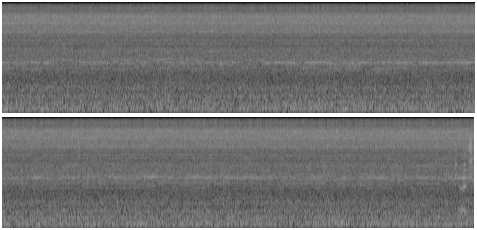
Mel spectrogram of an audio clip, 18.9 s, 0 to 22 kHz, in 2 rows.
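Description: A United A319 jet in the X-Plane flight simulator climbs under thrust, giving a steady, even engine roar with broadband rushing noise throughout, unbroken and moderately loud.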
